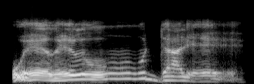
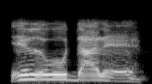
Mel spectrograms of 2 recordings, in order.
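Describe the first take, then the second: First: Slow, drawn-out Australian greeting; Australian accent. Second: Light Aussie lilt on a greeting; Australian accent. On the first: Crooning to the dog Dolly in a slow Australian accent. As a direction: stretch the Aussie hello out slowly. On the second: Greeting the dog in a mild Australian accent. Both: Pretend. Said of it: "I guess I sound a bit Aussie there".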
